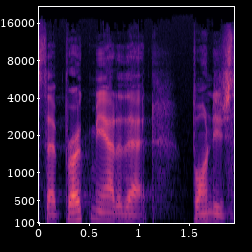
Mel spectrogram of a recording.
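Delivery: usual speaking voice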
